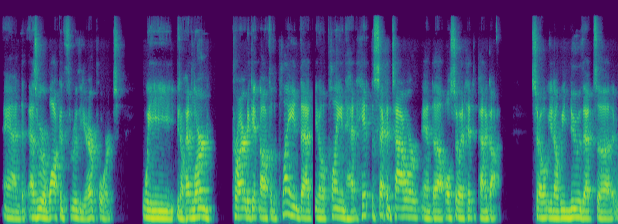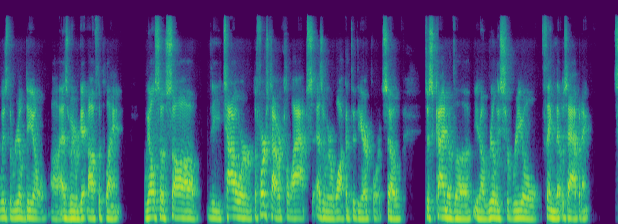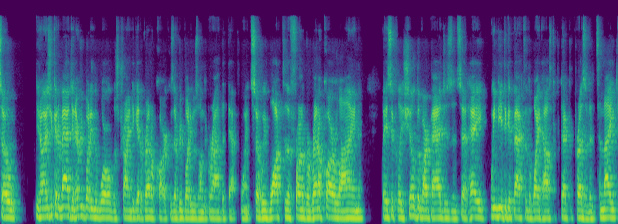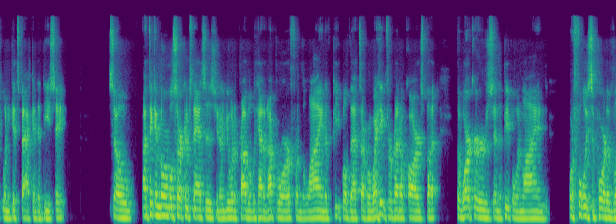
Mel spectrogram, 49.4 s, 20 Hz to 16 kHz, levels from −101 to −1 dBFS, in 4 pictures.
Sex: male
